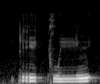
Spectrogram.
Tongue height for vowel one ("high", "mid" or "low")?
high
